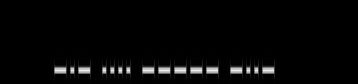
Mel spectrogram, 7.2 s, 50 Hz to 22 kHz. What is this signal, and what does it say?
Morse code, heard as a keyed tone, about 15 wpm, 700 Hz. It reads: KH0X
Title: USA Call Signs - 4 Characters - Repeated 2x - 15wpm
